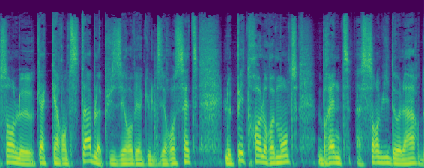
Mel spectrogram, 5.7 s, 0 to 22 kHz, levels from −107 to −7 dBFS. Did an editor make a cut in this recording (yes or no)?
no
